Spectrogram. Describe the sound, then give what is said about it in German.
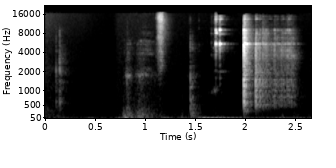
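A bottle is opened in a kitchen: a few light glassy clinks, then a sharp, bright hiss that fizzes on for about half a second. “Ich mache jetzt auch noch eine Flasche auf.”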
